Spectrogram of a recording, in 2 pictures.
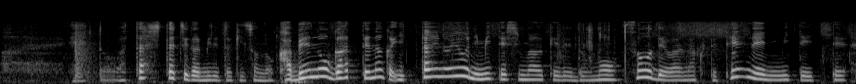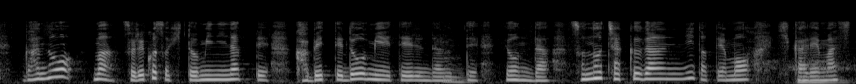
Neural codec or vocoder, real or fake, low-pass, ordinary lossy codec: none; real; none; none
